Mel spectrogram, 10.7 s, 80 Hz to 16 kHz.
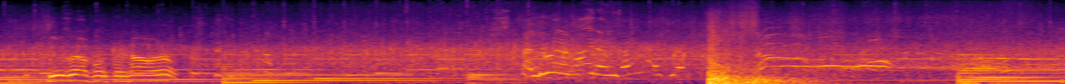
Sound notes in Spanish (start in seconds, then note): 1.9 Ríe; 7.1 Explosión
